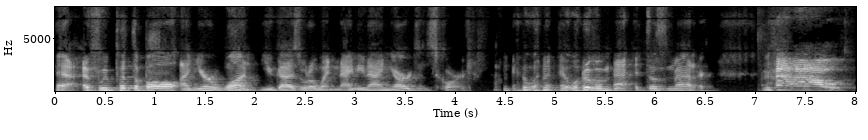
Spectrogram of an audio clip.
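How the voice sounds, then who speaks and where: A man's voice: fairly high pitch, normal speed, rough recording. Profane rambling podcast co-host man. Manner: rambling, profane, laughing often. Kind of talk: casual crude banter.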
